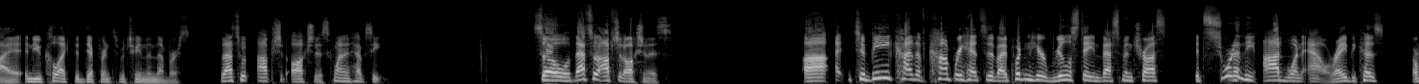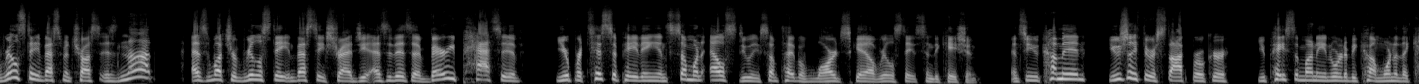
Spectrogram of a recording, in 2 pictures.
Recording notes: This was a live class recorded. St Paul, Minnesota.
